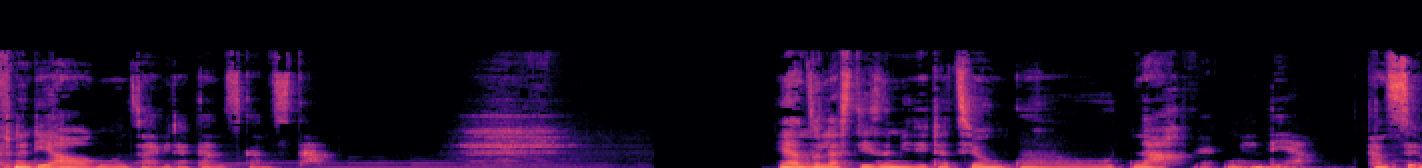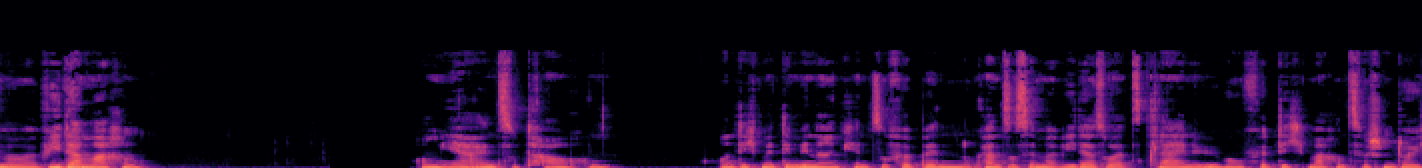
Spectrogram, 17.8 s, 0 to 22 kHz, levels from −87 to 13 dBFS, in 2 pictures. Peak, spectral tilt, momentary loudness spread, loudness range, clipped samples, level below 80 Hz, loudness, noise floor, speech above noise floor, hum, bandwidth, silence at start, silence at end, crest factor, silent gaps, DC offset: -2 dBFS; -5 dB/octave; 14 LU; 8 LU; under 0.1%; -34 dBFS; -20 LUFS; -64 dBFS; 46 dB; none; 15.5 kHz; 0 s; 0 s; 18 dB; 4.10-4.76 s, 8.49-8.55 s, 10.95-11.45 s; under 0.1%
